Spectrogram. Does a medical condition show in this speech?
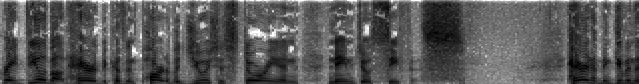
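No.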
